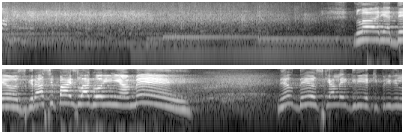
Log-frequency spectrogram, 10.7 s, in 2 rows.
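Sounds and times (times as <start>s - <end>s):
audience applause: 0.0s - 4.4s
soft sustained keyboard chord: 0.0s - 4.7s
speech: 4.7s - 8.0s, 9.0s - 10.6s.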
